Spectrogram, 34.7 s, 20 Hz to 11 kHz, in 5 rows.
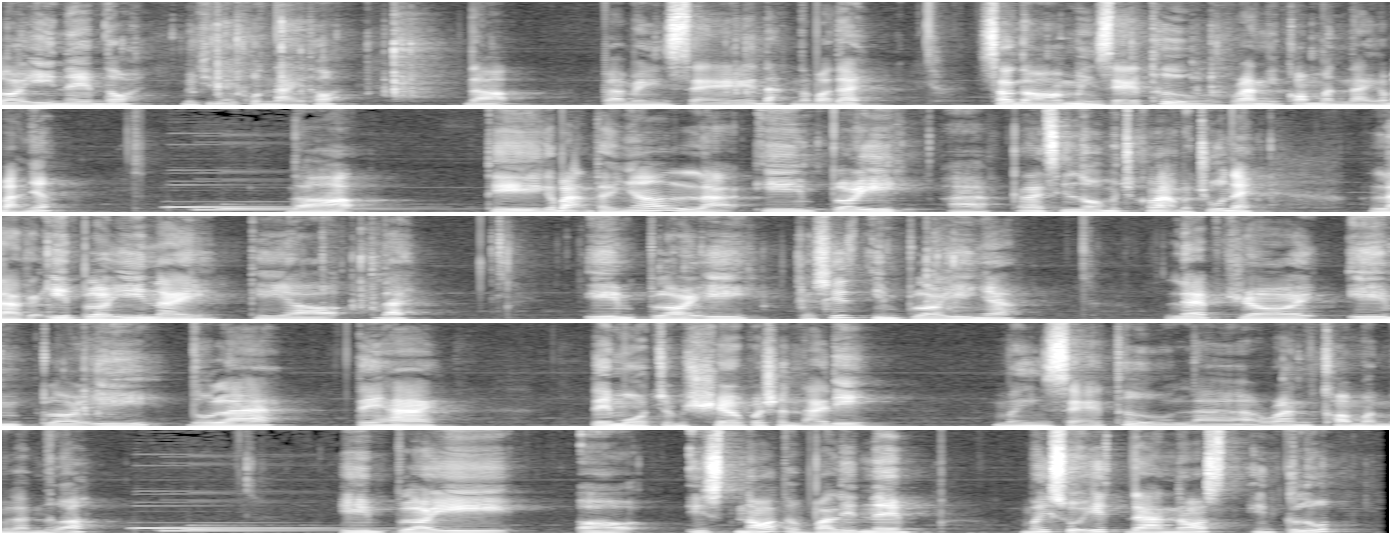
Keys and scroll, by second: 1.0 ctrl+c, 1.9 alt+Tab, 3.6 ctrl+v, 5.6 ctrl+a, 5.9 ctrl+c, 15.6 alt+Tab, 17.8 ctrl+c, 18.5 alt+Tab, 21.2 ctrl+v.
